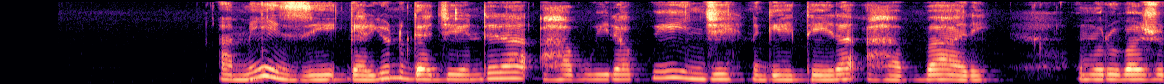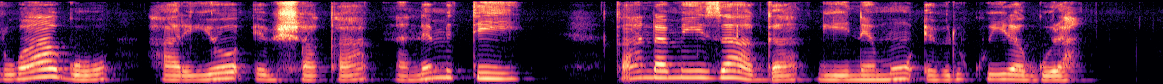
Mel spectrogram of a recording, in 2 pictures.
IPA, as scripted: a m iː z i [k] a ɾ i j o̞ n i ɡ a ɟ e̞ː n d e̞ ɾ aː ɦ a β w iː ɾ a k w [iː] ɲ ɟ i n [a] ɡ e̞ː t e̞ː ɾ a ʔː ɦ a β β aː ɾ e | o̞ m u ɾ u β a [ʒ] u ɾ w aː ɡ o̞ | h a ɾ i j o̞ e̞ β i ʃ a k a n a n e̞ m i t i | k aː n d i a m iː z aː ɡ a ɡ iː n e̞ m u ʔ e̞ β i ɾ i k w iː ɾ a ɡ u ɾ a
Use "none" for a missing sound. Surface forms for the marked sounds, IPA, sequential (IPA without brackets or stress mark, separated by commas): ɡ, iː, i, ʒ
